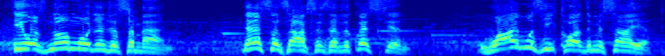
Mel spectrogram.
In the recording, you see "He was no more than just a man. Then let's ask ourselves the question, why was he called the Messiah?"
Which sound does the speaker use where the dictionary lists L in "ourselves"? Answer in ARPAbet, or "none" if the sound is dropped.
none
